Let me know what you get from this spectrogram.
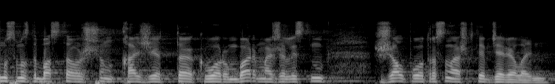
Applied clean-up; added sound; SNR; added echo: none; none; none; none.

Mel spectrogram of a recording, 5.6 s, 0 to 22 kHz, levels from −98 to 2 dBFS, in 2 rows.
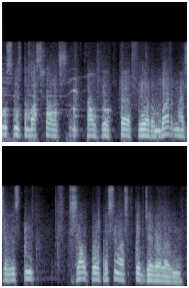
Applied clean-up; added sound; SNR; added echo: neural mask model RNNoise.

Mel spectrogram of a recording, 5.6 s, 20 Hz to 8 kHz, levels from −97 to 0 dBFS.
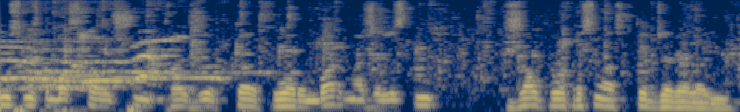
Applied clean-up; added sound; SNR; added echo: classical method Wiener filter.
